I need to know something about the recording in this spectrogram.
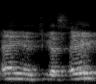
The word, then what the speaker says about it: Antsa: So it is written A-N-T-S-A, but the final A is silent. So you call me Antsa.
